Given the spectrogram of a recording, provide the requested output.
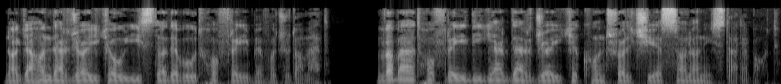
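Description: A man with an extremely deep voice reads an audiobook in a measured, steady way. The recording is dry with no room sound, and slightly dull and lo-fi in tone. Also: no echo. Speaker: audiobook narrator. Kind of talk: scripted audiobook narration.

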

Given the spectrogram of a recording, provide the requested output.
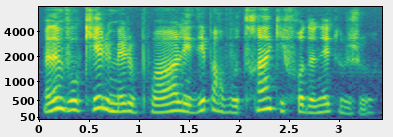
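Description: A woman reads a classic novel aloud in scripted audiobook narration. Her delivery is measured and clear, at a middle pitch. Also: lively intonation, darkish tone.

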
